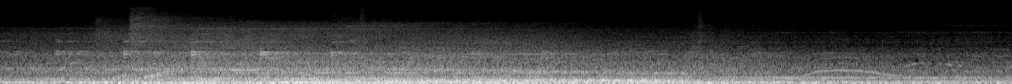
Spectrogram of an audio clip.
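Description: Amtrak passenger train passing close by, a steady low rumble of wheels on rail that swells to its loudest in the middle and eases off near the end.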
